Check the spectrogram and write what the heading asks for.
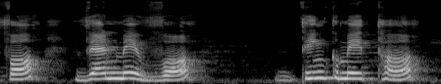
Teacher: जैसे कि आप एग्जाम्पल देखिए इसके कॉन्सोनेंट साउंड्स लाइक फ, एज इन फैन में हम क्या करते हैं, पार्टली क्लोजर करते हैं, कंप्लीट क्लोजर नहीं होता है, बल्कि ऑर्गन्स के थ्रू हम पार्टली जो है क्लोज करते हैं एयर को और उसके बाद हमारी ये साउंड्स क्रिएट होती हैं.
